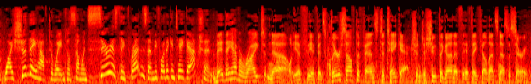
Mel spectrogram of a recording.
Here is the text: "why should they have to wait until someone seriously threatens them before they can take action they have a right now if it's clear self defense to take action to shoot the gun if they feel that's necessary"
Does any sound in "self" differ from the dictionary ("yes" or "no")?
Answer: no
